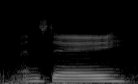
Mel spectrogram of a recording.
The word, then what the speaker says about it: Wednesday: So when you see Wednesday, the way it's transcribed, you will notice that there are only two syllables, and the syllables, you have Wednes, and then you have day.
